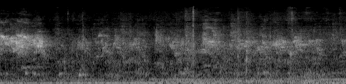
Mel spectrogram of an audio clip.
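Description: Australian budgerigars in a cage squawk and chatter up close while wings flap, with a louder burst at the start and steady bird noise after it and no talking.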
